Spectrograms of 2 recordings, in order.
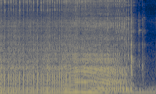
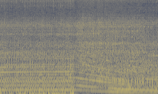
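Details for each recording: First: Agricultural sprayer small two-stroke engine: buzzes, then pitch sags and stumbles ("ngok") when throttled before dropping off; carburetor bogging on acceleration, a common fault on sprayer engines. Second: Agricultural sprayer two-stroke with a known-good spare carburetor: runs even and steady, then winds down smoothly and stops; no stumbling, normal carburetor reference.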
